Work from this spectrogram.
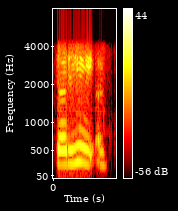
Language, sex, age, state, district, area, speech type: Sanskrit, female, 18-30, Maharashtra, Wardha, urban, conversation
